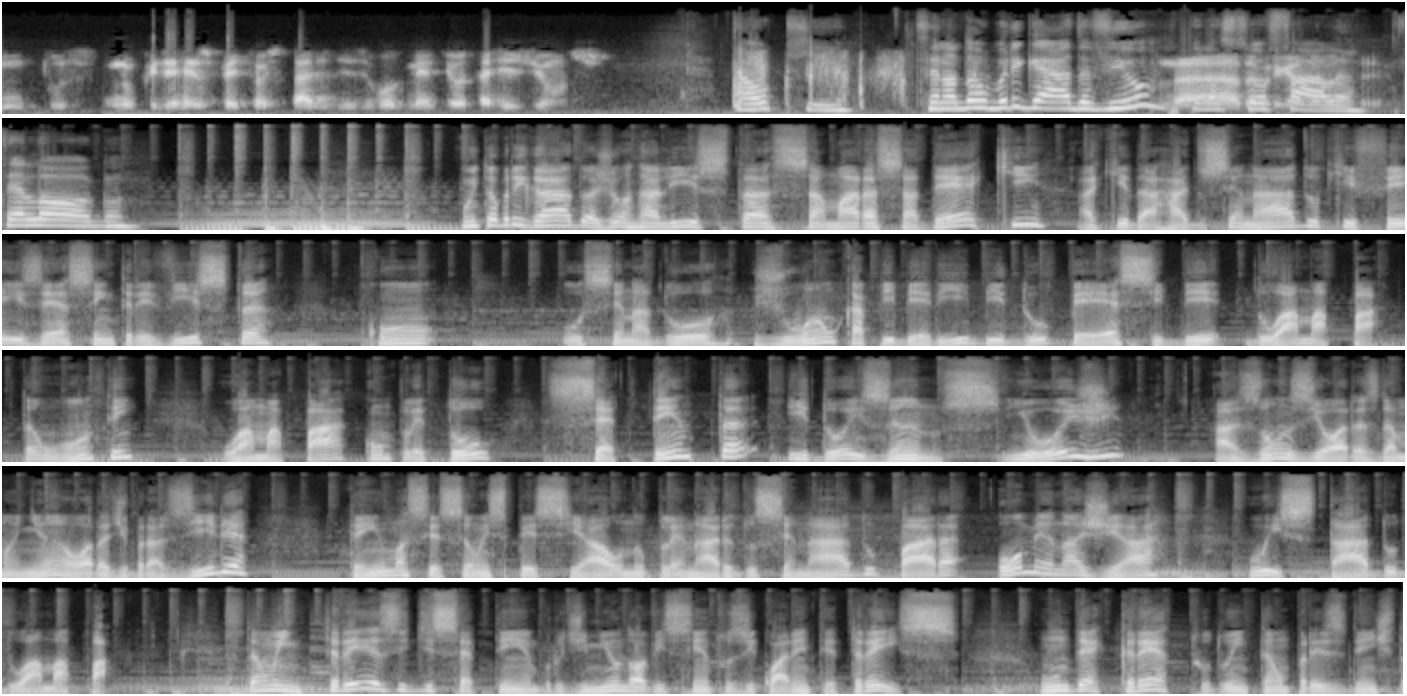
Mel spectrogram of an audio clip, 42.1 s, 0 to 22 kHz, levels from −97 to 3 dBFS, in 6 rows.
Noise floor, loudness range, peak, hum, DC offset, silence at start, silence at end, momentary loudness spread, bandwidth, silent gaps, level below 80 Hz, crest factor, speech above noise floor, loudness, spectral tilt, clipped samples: -40 dBFS; 3 LU; 0 dBFS; none; under 0.1%; 0 s; 0 s; 7 LU; 17 kHz; none; -34 dBFS; 14 dB; 26 dB; -14 LUFS; -5 dB/octave; under 0.1%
